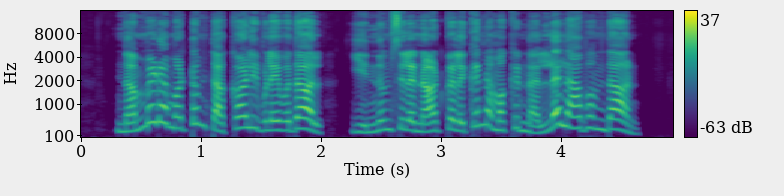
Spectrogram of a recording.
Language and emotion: Tamil, happy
